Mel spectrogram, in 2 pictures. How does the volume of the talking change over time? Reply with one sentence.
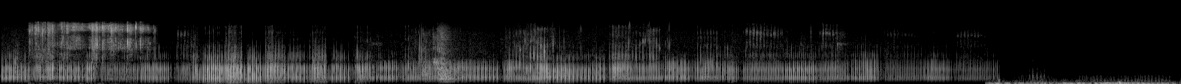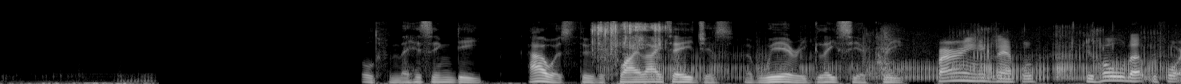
The volume of the talking stays about the same.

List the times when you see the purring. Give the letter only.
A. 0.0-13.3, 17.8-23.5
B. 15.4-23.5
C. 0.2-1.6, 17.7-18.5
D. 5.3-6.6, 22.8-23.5
A.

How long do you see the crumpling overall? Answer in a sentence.
You can hear the crumpling for 2 seconds altogether.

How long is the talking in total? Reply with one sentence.
You can hear the talking for 8 seconds altogether.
